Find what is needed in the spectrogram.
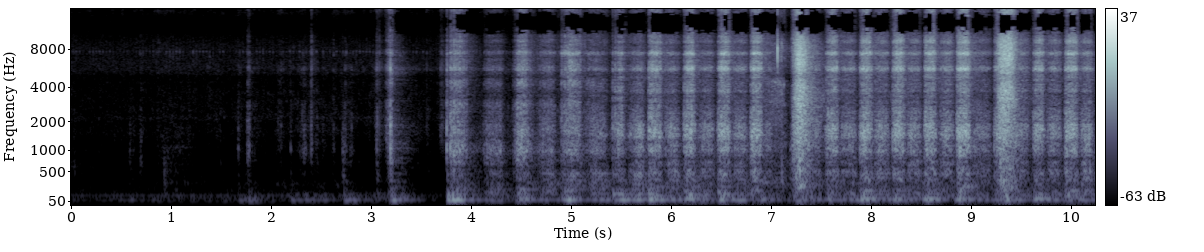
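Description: Coping saw cutting into a pine board: a few faint taps as the blade is set to the line, then, about four seconds in, quick, steady back-and-forth sawing strokes.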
